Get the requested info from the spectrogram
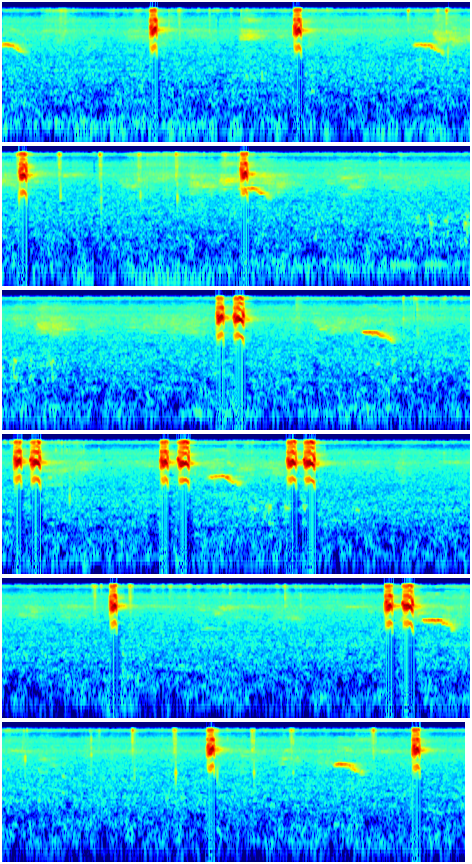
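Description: Black-naped monarch (kehicap ranting) chick calling: short, sharp, high chirps at irregular intervals, several in quick pairs, some followed by a brief falling note.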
